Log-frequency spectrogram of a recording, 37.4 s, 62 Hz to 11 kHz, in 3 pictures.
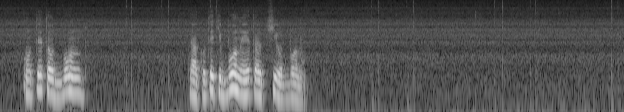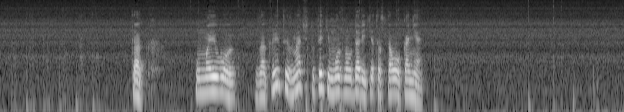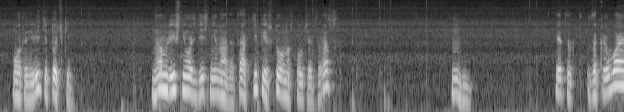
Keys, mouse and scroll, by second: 2.5 click, 3.2 click, 4.2 click, 7.3 click, 8.2 click, 9.9 click, 10.5 click, 12.3 click, 16.4 click, 17.2 click, 18.0 click, 23.7 shift+click, 28.9 middle click, 30.2 space, 31.6 space, 32.2 shift+middle click, 32.9 middle click, 35.7 click.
